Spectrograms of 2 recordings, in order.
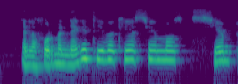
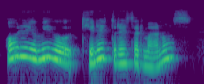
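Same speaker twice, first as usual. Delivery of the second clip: wrong casual example; 6 semitones higher, 5 dB louder than usual. Shown as a demonstration. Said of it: "no vamos a decir".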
